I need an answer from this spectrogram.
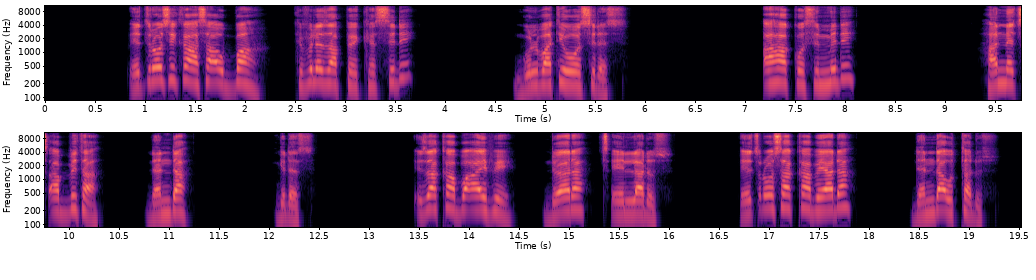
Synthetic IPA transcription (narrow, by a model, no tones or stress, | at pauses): pʼeːt͡sʼɪɾo̞ːs̬ɪkːɐːsaːʊbːaː | kɪfɪlɛzɐpːɛkɛsːɪd̪ɪ | ɡʊlbɐt̪ɪwo̞ːsːɪd̪ɛs | ʔɐhakːɔsɪmːɪd̪ɪ | hɐnːɛt͡sʼɐbːɪt̪ɐ | d̪ɛnd̪ɐ | ɡɪd̪ɛs | ʔɪzɐkːɐbɐʔɐjfɛ | d̪ɔjɐd̪ɐt͡sʼe̞ːlːɐd̪ʊs | pʼeːt͡sʼɪɾo̞ːsɐkːɐbɛjɐd̪ɐ | d̪ɛnd̪ɐʊt̪ːɐd̪ʊs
